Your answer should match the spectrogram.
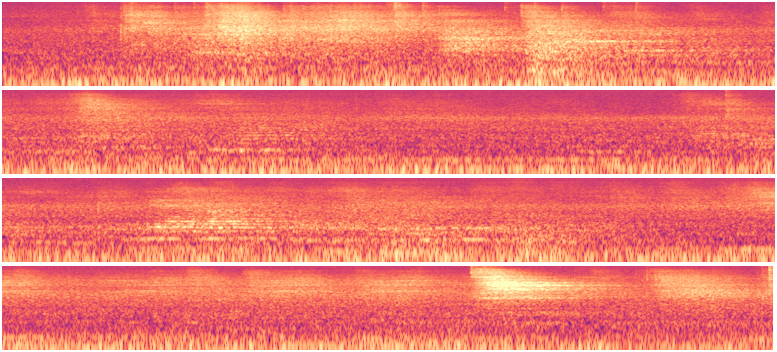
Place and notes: Muzeum hlavniho mesta Prahy
Cracking wooden floor at the Municipal Prague Museum. The museum was almost empty.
